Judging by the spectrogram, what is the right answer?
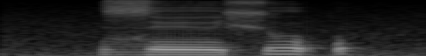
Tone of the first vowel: low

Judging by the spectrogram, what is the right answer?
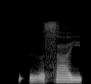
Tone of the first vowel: low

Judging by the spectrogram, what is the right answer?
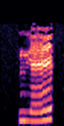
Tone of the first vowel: rising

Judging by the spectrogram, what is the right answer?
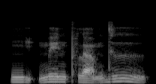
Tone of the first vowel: low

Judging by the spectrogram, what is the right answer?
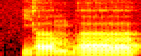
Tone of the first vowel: low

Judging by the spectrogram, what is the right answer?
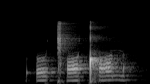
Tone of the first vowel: rising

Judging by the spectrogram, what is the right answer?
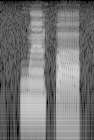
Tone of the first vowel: high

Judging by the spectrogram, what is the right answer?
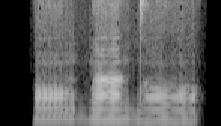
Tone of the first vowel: high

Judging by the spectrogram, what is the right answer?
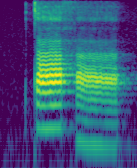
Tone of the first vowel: high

